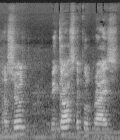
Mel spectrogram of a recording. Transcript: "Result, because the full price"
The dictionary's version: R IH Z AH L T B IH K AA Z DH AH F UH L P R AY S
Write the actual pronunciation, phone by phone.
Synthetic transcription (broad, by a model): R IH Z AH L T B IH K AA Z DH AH P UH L P R AY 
